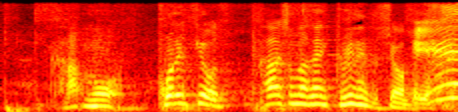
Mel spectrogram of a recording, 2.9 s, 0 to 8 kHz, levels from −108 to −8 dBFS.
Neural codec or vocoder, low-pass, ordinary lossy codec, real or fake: codec, 16 kHz in and 24 kHz out, 1.1 kbps, FireRedTTS-2 codec; 7.2 kHz; none; fake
